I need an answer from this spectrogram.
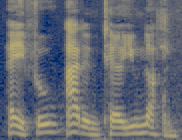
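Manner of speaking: high put-on voice, tough and cocky; kangaroo Jackson voice. Jackson the kangaroo snapping back at the guy in a high put-on voice. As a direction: squeak it out like a cheeky kangaroo talking tough. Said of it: "Why does Jackson keep changing voice".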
